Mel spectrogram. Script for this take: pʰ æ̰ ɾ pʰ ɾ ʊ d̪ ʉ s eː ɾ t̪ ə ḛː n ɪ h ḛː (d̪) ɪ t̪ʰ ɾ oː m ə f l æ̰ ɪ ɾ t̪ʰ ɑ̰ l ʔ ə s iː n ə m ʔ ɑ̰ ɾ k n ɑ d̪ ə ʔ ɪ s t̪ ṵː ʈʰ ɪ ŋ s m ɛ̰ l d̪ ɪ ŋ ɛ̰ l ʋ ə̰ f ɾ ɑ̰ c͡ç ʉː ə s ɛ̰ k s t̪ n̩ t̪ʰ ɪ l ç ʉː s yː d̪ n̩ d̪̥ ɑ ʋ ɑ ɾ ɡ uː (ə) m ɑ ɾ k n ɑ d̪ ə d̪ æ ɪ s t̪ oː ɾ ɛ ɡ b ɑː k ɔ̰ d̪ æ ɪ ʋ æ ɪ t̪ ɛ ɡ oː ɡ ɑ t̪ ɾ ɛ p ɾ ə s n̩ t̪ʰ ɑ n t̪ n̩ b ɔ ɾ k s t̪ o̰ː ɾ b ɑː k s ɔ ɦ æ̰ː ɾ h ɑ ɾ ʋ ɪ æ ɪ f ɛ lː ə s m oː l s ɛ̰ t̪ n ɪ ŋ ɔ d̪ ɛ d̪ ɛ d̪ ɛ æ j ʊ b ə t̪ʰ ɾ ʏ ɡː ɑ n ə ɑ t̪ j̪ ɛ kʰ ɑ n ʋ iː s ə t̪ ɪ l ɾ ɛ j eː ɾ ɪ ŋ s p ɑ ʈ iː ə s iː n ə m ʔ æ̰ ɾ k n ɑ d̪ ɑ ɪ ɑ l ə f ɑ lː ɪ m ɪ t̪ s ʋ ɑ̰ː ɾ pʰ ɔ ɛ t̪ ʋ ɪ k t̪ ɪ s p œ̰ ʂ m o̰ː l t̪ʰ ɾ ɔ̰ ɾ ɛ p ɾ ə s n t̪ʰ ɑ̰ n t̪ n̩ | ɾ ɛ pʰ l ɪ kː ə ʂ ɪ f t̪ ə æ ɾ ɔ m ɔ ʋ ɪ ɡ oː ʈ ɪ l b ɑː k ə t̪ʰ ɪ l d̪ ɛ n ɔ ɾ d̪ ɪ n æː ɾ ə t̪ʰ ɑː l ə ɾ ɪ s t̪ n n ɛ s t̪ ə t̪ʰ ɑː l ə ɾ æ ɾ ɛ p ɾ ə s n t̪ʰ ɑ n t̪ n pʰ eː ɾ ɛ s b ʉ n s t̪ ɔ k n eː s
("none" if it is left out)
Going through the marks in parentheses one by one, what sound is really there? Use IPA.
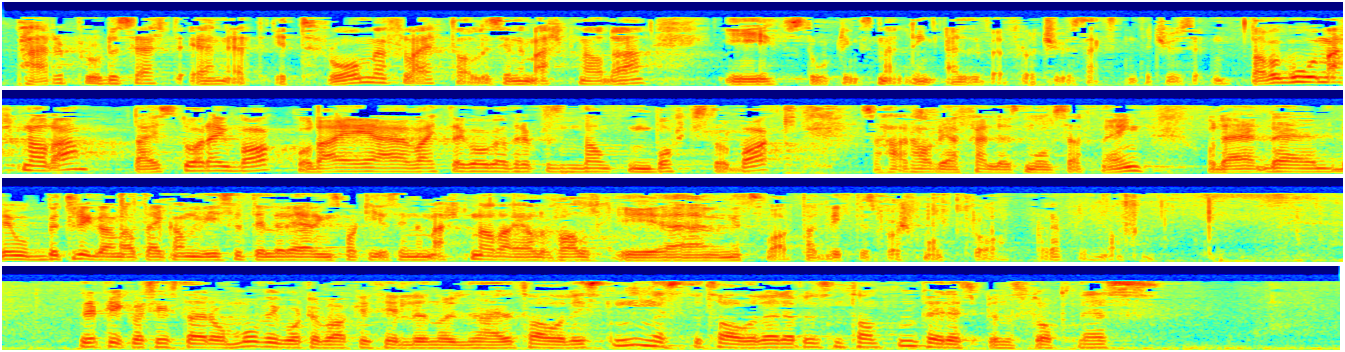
t̪, ə

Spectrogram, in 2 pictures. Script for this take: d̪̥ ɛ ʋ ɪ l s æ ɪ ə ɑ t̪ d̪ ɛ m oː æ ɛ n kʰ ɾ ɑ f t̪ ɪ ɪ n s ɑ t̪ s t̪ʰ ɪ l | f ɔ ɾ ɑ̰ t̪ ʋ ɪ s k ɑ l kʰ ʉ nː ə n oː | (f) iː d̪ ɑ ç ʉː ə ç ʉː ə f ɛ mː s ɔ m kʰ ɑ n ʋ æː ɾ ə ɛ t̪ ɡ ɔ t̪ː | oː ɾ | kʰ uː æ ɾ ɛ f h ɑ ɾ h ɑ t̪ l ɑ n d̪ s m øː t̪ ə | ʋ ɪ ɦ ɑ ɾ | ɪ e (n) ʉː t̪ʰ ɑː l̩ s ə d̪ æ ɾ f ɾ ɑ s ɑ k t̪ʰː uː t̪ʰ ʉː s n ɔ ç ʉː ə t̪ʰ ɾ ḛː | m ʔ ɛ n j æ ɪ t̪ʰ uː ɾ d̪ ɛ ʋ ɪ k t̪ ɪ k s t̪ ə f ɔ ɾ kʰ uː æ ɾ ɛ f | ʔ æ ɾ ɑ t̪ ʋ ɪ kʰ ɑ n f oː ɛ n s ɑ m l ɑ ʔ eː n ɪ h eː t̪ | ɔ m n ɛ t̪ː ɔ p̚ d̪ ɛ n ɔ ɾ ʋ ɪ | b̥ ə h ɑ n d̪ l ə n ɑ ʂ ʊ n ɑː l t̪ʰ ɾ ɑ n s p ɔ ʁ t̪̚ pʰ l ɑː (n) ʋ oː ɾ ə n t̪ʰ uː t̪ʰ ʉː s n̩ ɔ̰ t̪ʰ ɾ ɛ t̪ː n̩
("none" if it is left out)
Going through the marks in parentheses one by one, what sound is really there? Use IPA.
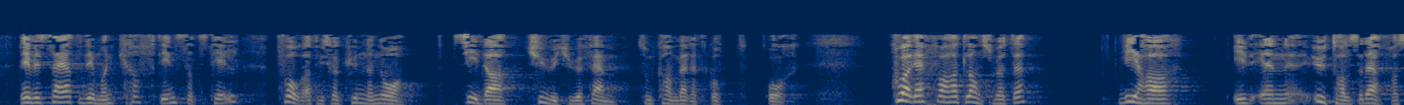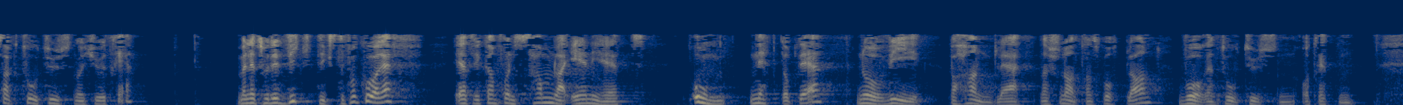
s, n, n

